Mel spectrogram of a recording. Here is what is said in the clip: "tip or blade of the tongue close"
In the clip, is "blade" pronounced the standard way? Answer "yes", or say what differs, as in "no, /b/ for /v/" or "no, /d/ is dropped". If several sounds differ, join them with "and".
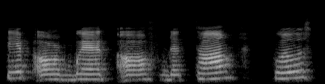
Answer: no, /l/ is dropped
